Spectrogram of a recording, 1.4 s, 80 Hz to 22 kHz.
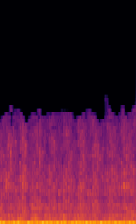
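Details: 1986 Ford Ranger after being swamped in a lake: cranked and fired up, now a steady, even engine note with no stumble or misfire; running cleanly again.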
